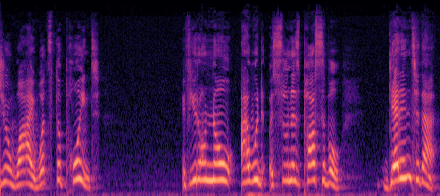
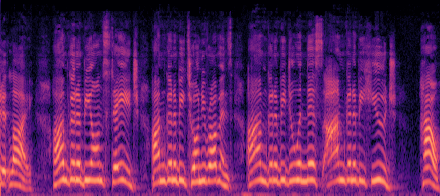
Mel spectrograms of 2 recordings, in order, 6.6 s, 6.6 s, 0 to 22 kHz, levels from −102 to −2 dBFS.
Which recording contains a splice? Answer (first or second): first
